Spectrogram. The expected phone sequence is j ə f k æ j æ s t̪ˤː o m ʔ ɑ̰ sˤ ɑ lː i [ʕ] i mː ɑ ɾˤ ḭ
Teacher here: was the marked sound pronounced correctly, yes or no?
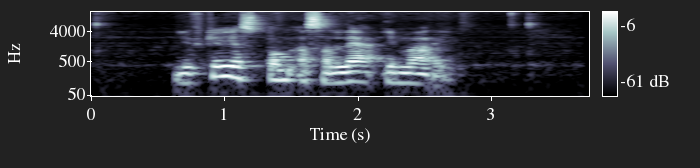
yes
